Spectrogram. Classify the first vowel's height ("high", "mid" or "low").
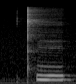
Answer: high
